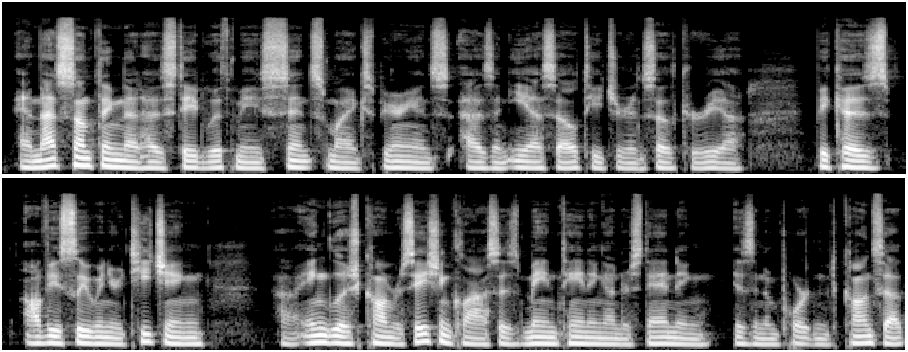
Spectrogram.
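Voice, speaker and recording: This man has a plain, everyday voice with a Canadian accent, a fairly low pitch and fairly even intonation. He talks at a moderate pace on a very clean recording with a silent background. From Canada. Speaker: university instructor. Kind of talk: casual chat.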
